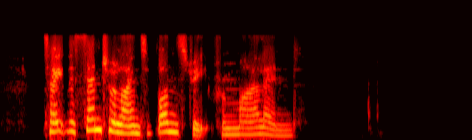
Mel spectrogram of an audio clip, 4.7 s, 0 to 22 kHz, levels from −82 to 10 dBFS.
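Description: Throughout the speech, heavy Bluetooth LC3 compression, likely at about 16 kbps with 10 ms frames, leaves a breathy, grainy edge; a spectrogram shows nothing above 7.7 kHz and noise-filled upper bands.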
